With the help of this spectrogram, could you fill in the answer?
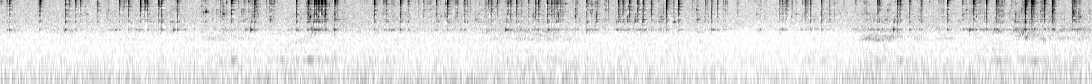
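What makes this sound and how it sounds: A round clear glass bulb bottle, partly filled with water and glitter, is held in the hands, tapped with long dark fingernails and tilted. Quiet, rapid, bright glassy ticks and clinks come in irregular clusters, each dying away almost instantly, with faint sloshing beneath.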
